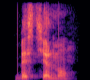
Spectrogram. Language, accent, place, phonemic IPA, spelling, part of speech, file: French, France, Lyon, /bɛs.tjal.mɑ̃/, bestialement, adverb, LL-Q150 (fra)-bestialement.wav
- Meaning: bestially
